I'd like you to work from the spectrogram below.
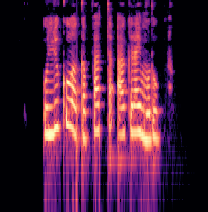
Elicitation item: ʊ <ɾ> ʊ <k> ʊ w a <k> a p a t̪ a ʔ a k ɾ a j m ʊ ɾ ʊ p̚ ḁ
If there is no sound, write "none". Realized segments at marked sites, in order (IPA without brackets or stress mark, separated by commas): ʎ, k, k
